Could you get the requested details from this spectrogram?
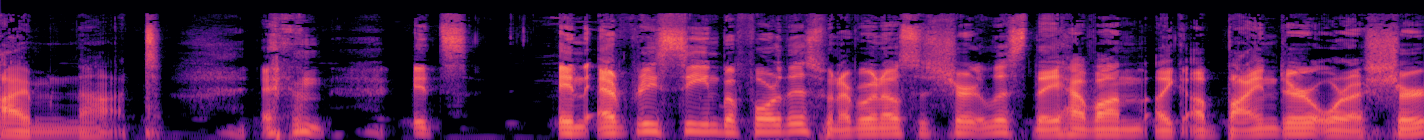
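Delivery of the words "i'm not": put-on icy voice, lower and quieter. Retelling a scene where Kurapika answers Krolo, imitating Kurapika's cold venom. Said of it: "in this cold steel voice, dripping with venom and malice".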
